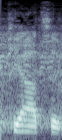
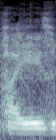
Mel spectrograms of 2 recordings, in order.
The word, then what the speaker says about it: Piazza: do you pronounce it well I started uh preferring Piazza because a lot of people would kind of drag out and Piazza I even heard pieza before when I was a kid so kind of like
